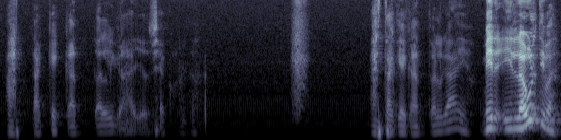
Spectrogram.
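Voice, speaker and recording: A male pastor, preaching a dramatic sermon that swings from loud exclamations to hushed asides. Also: medium pitch, very animated, normal speed.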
